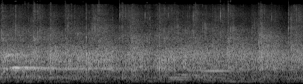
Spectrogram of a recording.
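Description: A church audience applauds steadily, a dense, even wash of many hands clapping at a consistent loudness throughout, with no speech over it, after hearing that the drive-through food pantry served 37,229 people in 2025.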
